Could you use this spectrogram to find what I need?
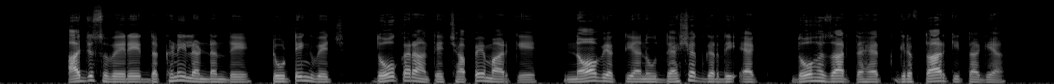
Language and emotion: Punjabi, neutral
